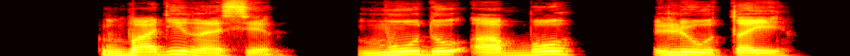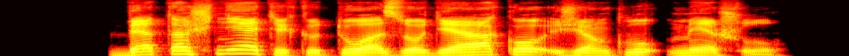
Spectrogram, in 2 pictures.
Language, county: Lithuanian, Panevėžys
